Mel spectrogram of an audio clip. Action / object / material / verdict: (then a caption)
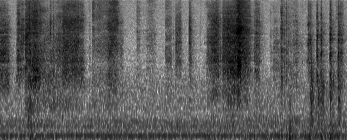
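scrape / paperback book paper pages / paper / none. Long-nailed fingers rub and scratch across the yellowed paper pages of an open paperback book held up in the hands. The result is a continuous dry, bright scratching hiss in soft swells, with a sharper scrape near the three-second mark and a steady low hum underneath.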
